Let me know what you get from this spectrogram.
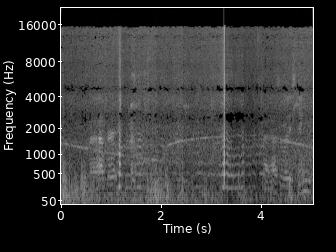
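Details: Honey bees from a feral colony nesting in a tractor tire at a citrus orchard in Mission, Texas, as the hive is removed; a steady low buzz with faint wavering higher tones and sharp clicks of handling.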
